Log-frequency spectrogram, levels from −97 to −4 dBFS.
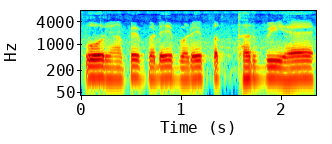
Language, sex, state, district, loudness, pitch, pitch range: Hindi, male, Haryana, Rohtak, -17 LUFS, 120 Hz, 115-125 Hz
